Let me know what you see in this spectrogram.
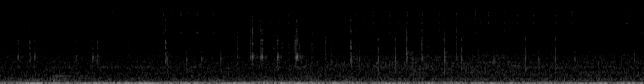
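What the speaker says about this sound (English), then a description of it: "What is that clicking though?" Rapid keyboard clicking from an office computer in The Stanley Parable Ultra Deluxe, a steady, dense patter of light keystrokes running continuously over a low room hum, with no voices.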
